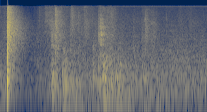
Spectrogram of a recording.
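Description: A single sharp knock right at the start, then a few much fainter taps.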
